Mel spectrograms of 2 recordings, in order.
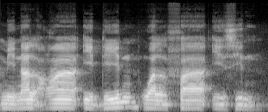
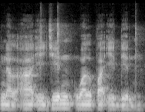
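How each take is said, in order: First: The last word has a z sound in it. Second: The last word has a d sound in it. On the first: The speaker calls it right. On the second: The speaker calls it wrong. "ada yang dibalik"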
